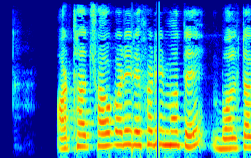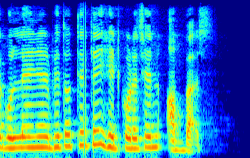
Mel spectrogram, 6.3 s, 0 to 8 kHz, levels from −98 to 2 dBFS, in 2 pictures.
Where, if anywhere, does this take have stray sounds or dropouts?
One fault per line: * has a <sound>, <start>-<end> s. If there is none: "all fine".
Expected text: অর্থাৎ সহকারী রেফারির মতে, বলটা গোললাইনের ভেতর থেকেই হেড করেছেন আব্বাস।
* has a dropout, 2.0-2.0 s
